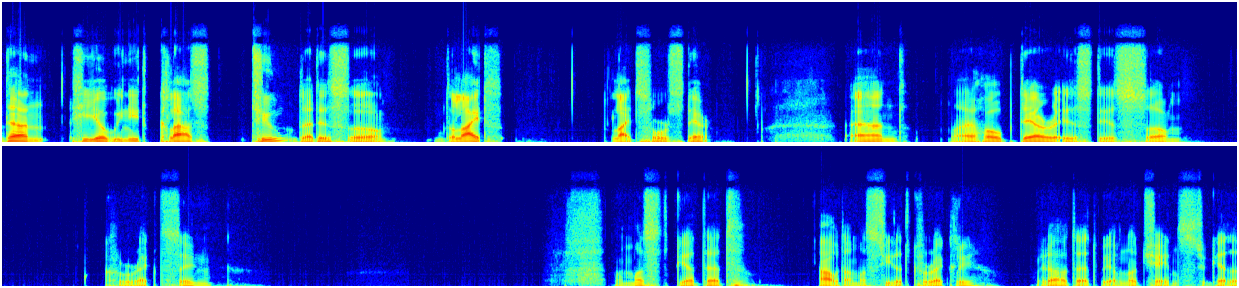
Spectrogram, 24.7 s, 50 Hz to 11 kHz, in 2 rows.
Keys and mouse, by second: 1.5 middle click, 2.1 right click, 2.8 Tab, 7.6 z, 13.3 middle click, 19.7 middle click, 21.5 a, 23.0 l, 23.7-24.7 drag.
